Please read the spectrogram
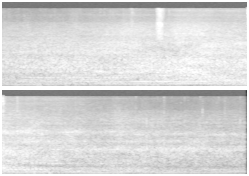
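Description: A vehicle passing by outdoors: its noise swells over the first couple of seconds, peaks near the middle, then fades away.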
